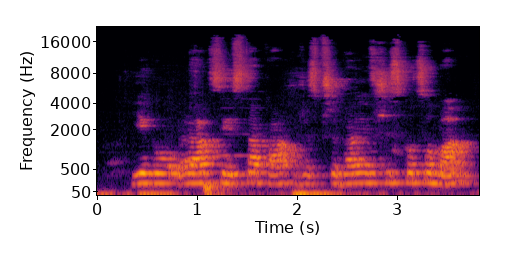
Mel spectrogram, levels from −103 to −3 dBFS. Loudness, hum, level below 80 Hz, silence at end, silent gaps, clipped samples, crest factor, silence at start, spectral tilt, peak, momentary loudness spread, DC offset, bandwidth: -32 LUFS; none; -48 dBFS; 0 s; none; under 0.1%; 16 dB; 0.05 s; -4.5 dB/octave; -16 dBFS; 7 LU; under 0.1%; 18.5 kHz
